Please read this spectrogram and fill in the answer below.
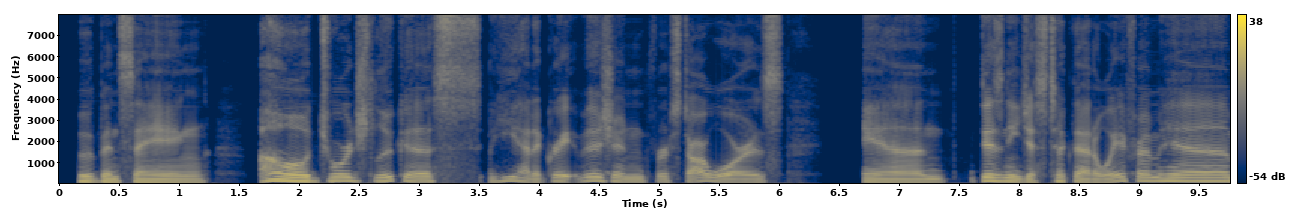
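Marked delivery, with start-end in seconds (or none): none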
